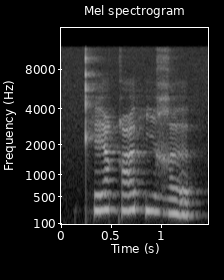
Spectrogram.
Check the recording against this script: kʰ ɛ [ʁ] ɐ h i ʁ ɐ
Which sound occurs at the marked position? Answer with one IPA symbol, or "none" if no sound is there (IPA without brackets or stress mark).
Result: q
